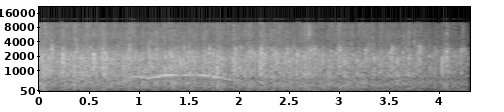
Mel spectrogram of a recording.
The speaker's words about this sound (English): So, yes, give this round of applause.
